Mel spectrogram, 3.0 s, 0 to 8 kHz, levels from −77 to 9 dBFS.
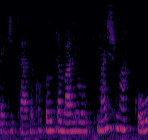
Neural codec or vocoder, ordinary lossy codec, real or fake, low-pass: none; none; real; 7.2 kHz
